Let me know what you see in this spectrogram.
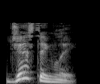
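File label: "jestingly", British English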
